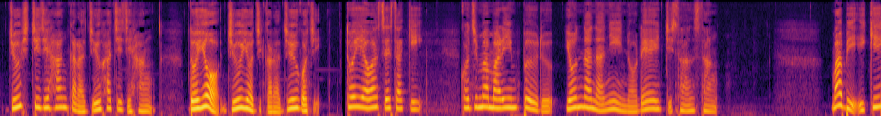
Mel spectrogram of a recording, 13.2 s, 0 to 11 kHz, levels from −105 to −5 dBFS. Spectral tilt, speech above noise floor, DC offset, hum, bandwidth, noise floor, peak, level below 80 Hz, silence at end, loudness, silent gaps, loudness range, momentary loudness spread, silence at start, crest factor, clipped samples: -5.5 dB/octave; 42 dB; under 0.1%; none; 10.5 kHz; -66 dBFS; -6 dBFS; -54 dBFS; 0 s; -24 LUFS; 5.14-5.18 s; 7 LU; 11 LU; 0.15 s; 18 dB; under 0.1%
